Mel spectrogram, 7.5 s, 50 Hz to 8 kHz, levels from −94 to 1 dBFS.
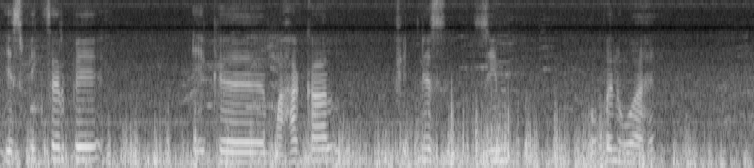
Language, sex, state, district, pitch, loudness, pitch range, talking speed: Hindi, male, Odisha, Malkangiri, 195 Hz, -18 LUFS, 175-215 Hz, 80 wpm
